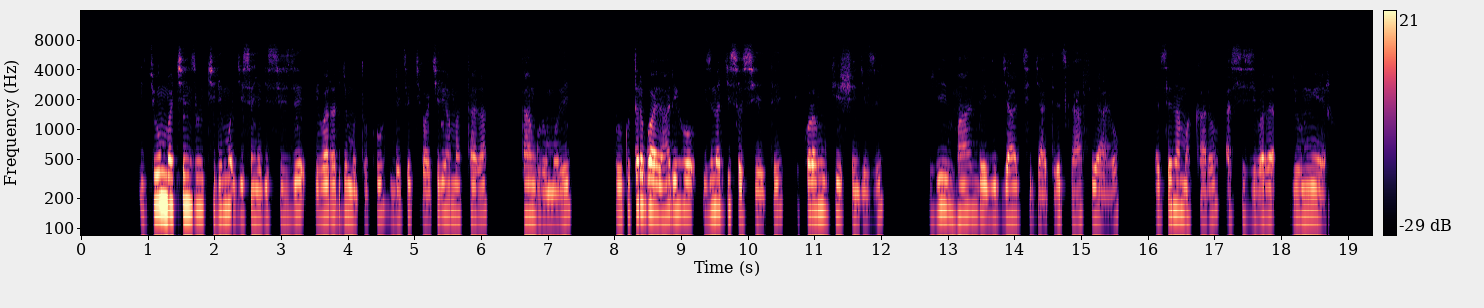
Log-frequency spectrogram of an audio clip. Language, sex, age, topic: Kinyarwanda, male, 18-24, finance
